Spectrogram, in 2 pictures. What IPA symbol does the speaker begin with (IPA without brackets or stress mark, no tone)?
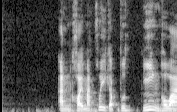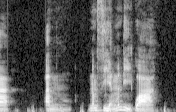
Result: ʔ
